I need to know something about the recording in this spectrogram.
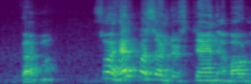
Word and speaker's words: karma: to see this word Karma there in the background in Hindi we call it Karm in English it's you know just the a get added because of the pronunciation Karma so help us understand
